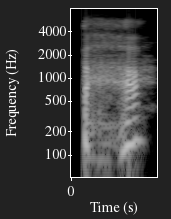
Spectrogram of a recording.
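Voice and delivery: "da" dipping low, then climbing; falling-rising tone. Shown as a demonstration. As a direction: take "da" down and back up. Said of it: "going down and then upward".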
